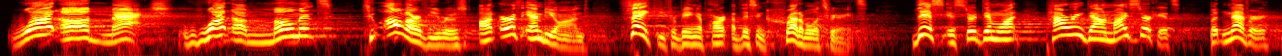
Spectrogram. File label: Announcer Game Ends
